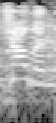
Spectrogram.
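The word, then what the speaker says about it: Xiaolin: Even flying dragons say, why'd you spell Shaolin that way? You can scratch your head all day, but it's spelled like Zion. Isn't any other way.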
